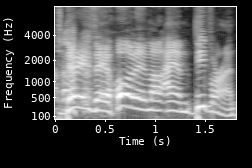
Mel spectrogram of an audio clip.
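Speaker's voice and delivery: put-on speaking with a French accent. Voicing a painted accent wall in a room, French accent. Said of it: "and that was French".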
